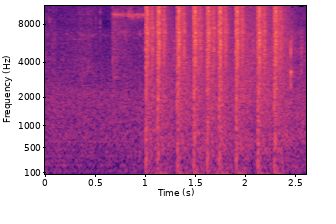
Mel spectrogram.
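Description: Rapid gunshots ring out in quick bursts.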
